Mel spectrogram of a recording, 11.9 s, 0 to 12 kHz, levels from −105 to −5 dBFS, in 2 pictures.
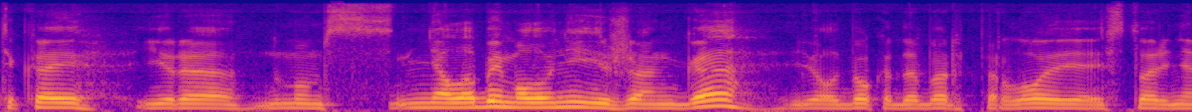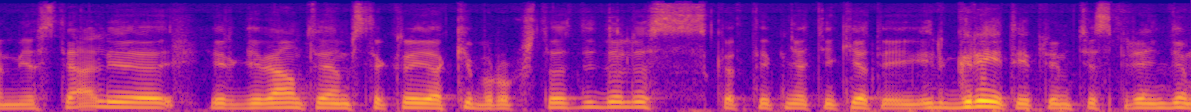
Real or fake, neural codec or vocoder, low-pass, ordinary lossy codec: real; none; 10.8 kHz; Opus, 32 kbps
